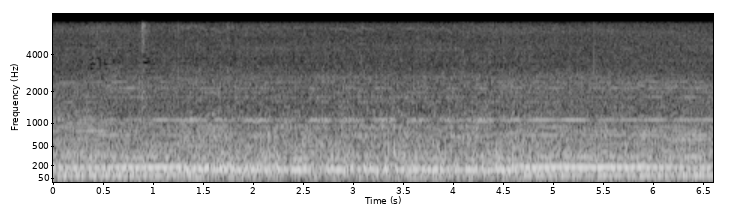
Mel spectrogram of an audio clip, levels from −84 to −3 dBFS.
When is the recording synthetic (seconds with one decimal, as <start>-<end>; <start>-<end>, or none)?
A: 1.3-4.7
